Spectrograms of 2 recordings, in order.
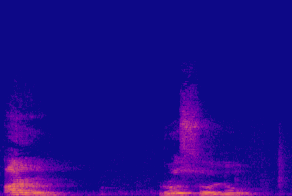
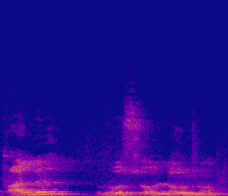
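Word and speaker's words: الرسل: And when you pronounce this thing, Ra is a Shamsi letter, so it will kill the sound of Lam. And the Ra will be pronounced twice. So it will become Ar Rusulu, the messengers.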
